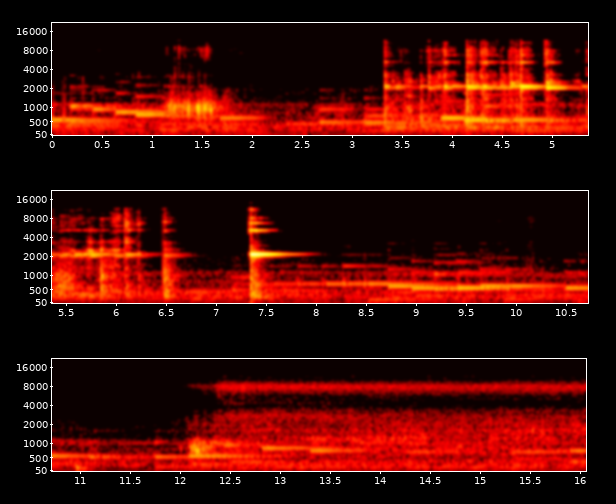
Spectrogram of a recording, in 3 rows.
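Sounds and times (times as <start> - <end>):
soft background music: 0.0 - 16.0
spoon clinking in ceramic cup: 3.3 - 6.7, 7.3 - 7.8.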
